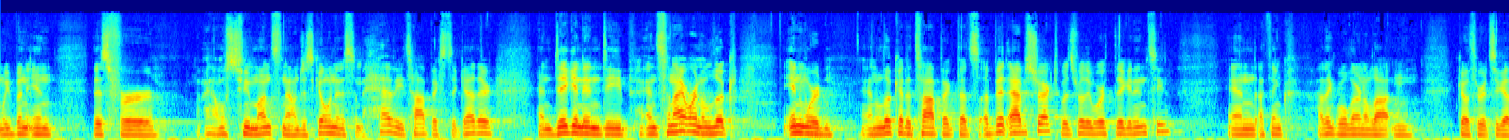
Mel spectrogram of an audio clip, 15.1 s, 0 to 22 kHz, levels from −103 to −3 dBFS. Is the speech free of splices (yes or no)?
no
